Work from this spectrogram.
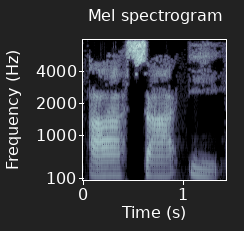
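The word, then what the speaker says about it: açaí: Now that's spelled a c ai but evidently pronounced asai with the emphasis on the last salab.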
